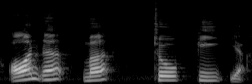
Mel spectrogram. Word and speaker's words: onomatopoeia: அதை எப்படி ப்ரொனவுன்ஸ் பண்ணணும் அப்படின்னா ஆனமட்டோபியா.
